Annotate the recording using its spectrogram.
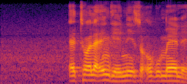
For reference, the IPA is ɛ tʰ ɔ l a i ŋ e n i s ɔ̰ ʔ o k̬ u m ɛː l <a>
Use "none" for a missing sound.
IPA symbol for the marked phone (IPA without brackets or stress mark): ɛ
